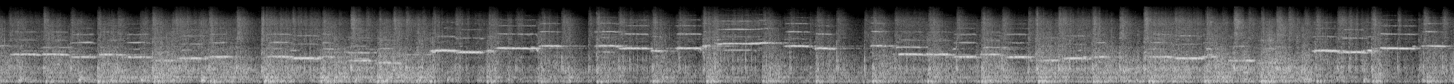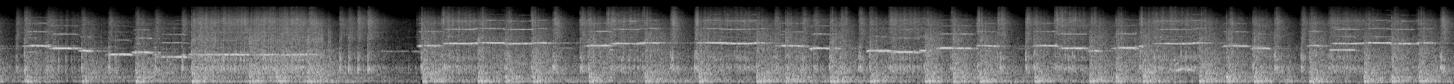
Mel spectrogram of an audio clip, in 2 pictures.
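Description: Marching flute band playing a tune in unison on flutes over side drums and bass drum. About 17 seconds in, the flutes hold a long note and break off briefly, then start a new, higher phrase.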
